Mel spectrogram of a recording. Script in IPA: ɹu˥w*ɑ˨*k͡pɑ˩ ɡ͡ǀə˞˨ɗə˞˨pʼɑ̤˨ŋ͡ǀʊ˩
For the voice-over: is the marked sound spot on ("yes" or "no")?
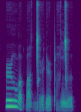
no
